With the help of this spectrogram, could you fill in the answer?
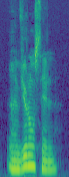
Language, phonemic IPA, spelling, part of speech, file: French, /vjɔ.lɔ̃.sɛl/, violoncelle, noun, Fr-violoncelle.ogg
- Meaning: violoncello, cello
